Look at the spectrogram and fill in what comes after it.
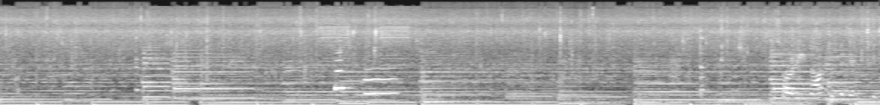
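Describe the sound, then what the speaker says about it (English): Garlic fries briefly in a pan for a crispy honey chicken dish, a hissing, rain-like sizzle running steadily beneath prominent tonal background music. "just a few seconds you fry the garlic"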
